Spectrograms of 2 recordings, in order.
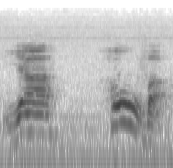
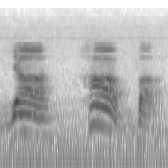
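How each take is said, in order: First: Yahovah drawn out slowly with an O sound; the wrong form. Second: Yahava drawn out slowly, every syllable an Ah; the correct form. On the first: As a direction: stretch Yahovah out, the version to correct. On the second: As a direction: say Yahava slowly as the right version. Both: Shown as a demonstration. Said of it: "or more correctly".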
